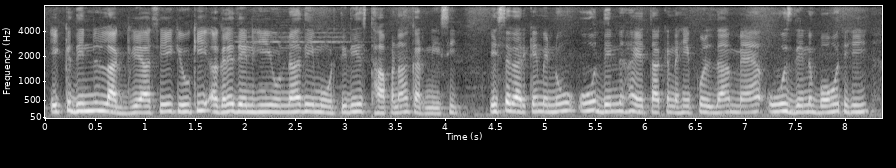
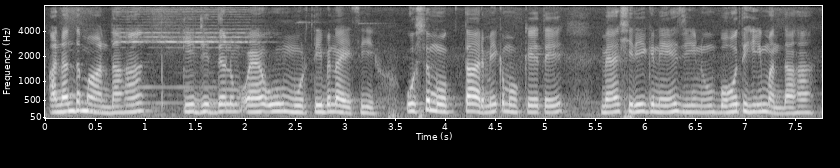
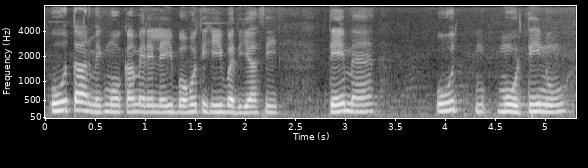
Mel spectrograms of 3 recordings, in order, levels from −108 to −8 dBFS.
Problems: background conversations at intervals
